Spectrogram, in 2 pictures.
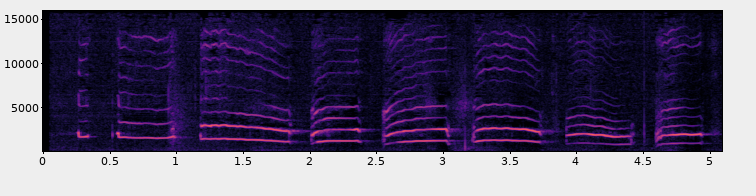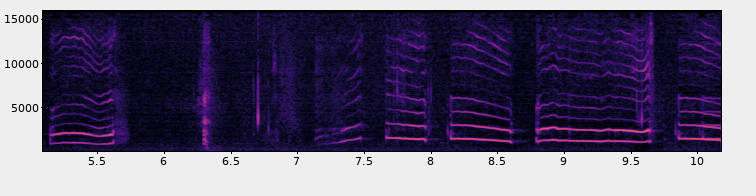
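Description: A puppy cries in a string of high, rising whimpers, each a short nasal whine.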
